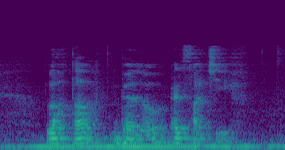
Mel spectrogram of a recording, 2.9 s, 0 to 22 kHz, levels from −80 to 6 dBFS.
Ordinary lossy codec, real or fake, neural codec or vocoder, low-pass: none; fake; autoencoder, 48 kHz, 128 numbers a frame, DAC-VAE, trained on Japanese speech; 7.2 kHz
